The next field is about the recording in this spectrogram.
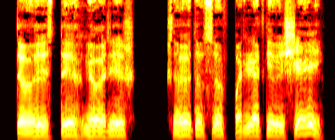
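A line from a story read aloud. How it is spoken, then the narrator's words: Growled. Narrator (Russian): прорычал император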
